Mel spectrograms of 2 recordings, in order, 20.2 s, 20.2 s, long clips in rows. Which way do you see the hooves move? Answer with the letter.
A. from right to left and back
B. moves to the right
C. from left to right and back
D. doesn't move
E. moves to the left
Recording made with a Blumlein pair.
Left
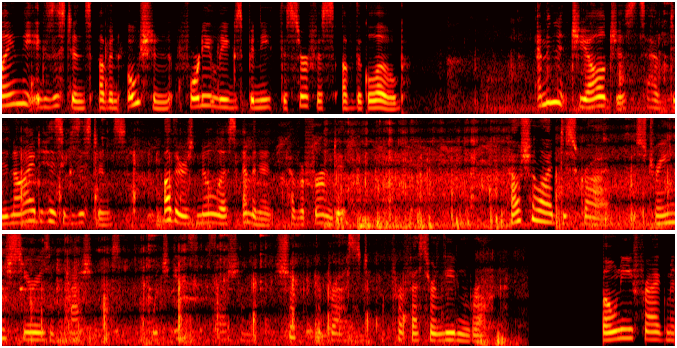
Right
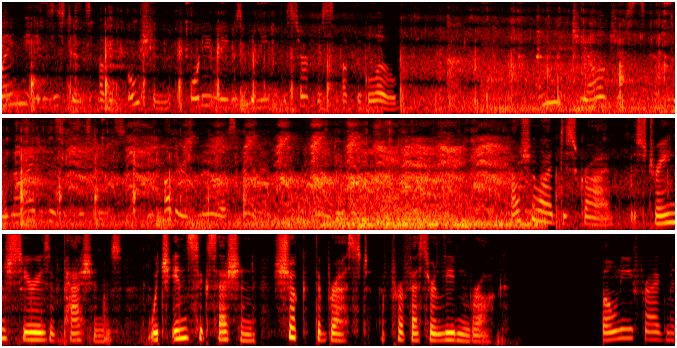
E.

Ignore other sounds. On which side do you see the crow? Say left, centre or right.
right.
